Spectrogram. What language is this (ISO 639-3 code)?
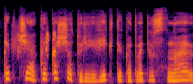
lit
